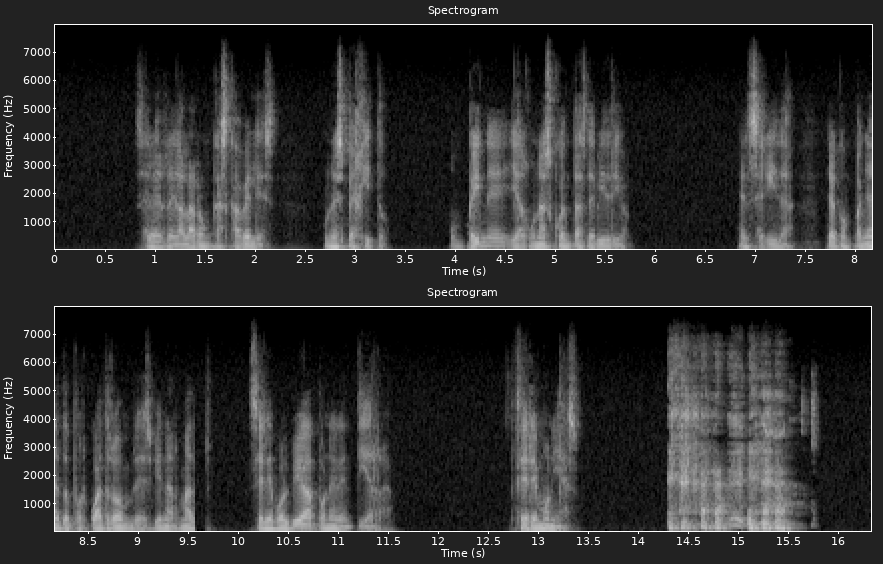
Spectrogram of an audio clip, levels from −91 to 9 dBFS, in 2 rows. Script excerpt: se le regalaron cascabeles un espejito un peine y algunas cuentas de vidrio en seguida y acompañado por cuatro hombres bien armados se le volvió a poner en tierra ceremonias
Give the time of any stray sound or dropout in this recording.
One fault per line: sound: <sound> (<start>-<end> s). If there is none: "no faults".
sound: dropout (9.6-9.7 s)
sound: laugh (14.3-15.8 s)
